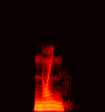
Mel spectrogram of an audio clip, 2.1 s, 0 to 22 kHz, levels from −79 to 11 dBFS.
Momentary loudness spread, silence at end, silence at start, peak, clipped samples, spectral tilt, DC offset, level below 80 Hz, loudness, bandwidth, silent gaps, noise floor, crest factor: 15 LU; 0.85 s; 0.65 s; -12 dBFS; under 0.1%; -10.5 dB/octave; under 0.1%; -70 dBFS; -26 LUFS; 4.3 kHz; none; -81 dBFS; 18 dB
